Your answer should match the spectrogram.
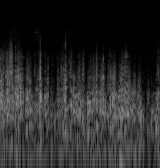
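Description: Wind buffeting the microphone: a loud, uneven rushing with a deep rumble underneath and rapid irregular gusts.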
